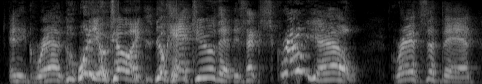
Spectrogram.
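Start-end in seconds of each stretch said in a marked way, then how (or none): 0.7-2.3 loud high shout of alarm; guard shouting. Retold or imitated. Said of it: "starts yelling at him". 2.6-3.6 defiant retort. Retold or imitated. Kevin defying the guard.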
